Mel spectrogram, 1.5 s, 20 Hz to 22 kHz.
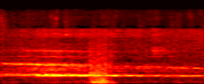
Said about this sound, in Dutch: dit is, of een beetje wat wij ons voorstellen, dat een hyperloop zou klinken. Ja, want dat moet het vervoersmiddel van de toekomst worden. Met een snelheid van maximaal 1200 km per uur is dan alles ineens een stuk dichterbij.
